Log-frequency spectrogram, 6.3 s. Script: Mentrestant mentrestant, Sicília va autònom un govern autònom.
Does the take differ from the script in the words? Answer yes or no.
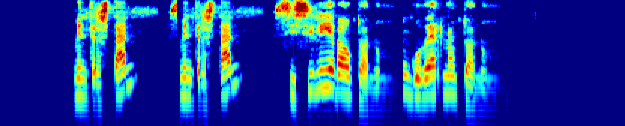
no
